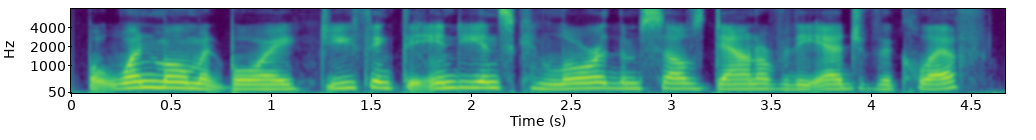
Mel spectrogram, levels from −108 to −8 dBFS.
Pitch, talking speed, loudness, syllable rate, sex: 180 Hz, 245 wpm, -19 LUFS, 6.2 syllables/s, female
